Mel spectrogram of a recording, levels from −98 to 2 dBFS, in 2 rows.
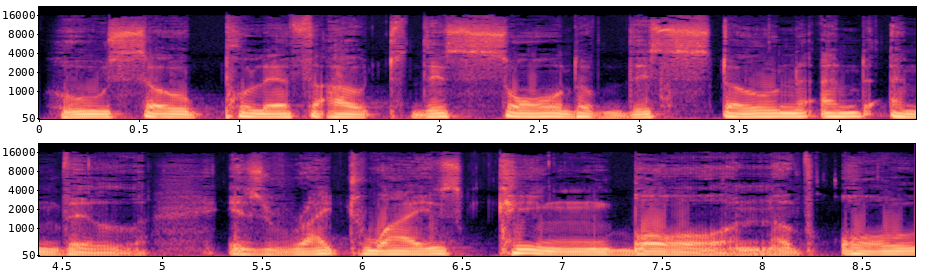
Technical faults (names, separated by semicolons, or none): hard clipping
